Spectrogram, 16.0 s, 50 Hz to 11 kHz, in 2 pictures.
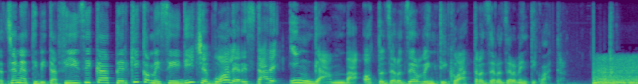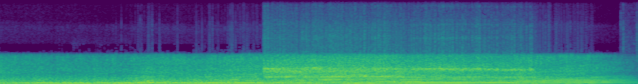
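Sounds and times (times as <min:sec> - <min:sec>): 
speech: 0:00.0 - 0:07.7
racing car engines revving: 0:08.5 - 0:15.9.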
